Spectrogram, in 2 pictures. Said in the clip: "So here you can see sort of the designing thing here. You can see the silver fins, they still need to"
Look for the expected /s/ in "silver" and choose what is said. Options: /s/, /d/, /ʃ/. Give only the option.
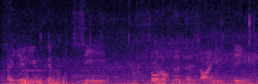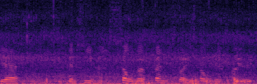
/s/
